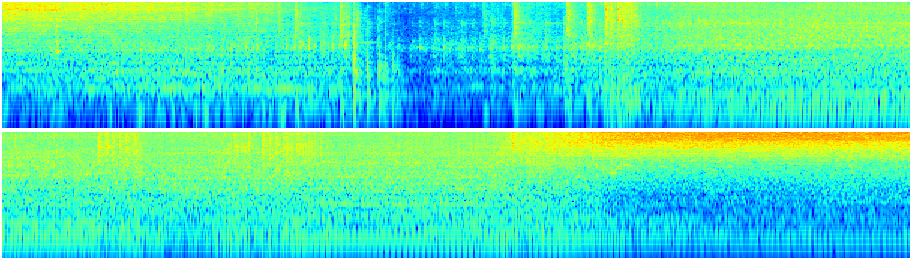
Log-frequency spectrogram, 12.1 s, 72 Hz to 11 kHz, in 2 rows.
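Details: Wood-Mizer LT15 sawmill engine while sawing an American beech log; small engine under the sawing noise, speed drifting up and down unevenly with sputtery patches. Recurring surging and sputtering over recent uses, cause unknown.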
